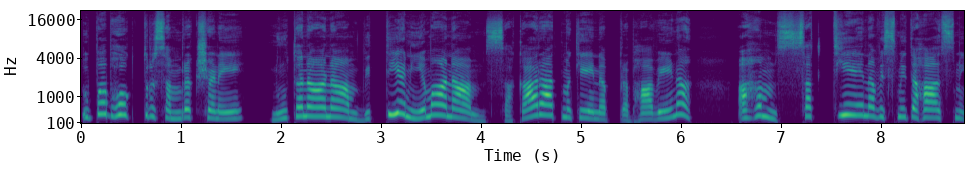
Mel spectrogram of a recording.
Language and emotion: Sanskrit, surprised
